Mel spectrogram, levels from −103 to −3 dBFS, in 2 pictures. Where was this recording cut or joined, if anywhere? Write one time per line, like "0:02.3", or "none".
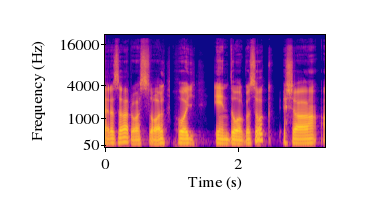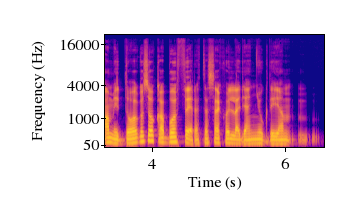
0:01.0

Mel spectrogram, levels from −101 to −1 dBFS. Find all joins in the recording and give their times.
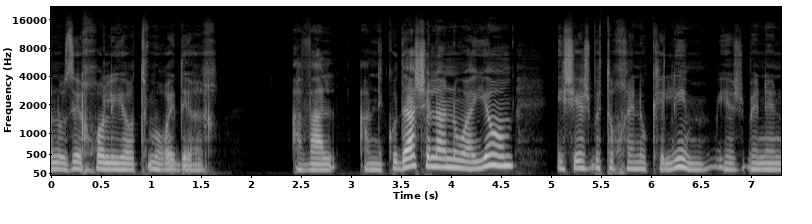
none

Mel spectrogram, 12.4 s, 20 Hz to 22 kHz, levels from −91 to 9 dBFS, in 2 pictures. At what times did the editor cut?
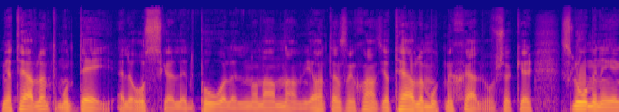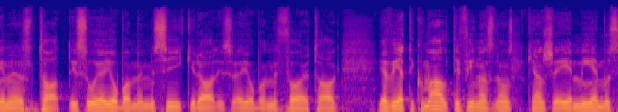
0:11.3

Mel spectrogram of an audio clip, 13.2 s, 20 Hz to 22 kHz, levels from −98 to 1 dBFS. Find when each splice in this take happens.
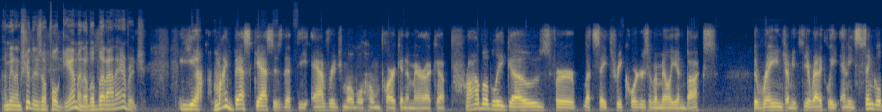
none

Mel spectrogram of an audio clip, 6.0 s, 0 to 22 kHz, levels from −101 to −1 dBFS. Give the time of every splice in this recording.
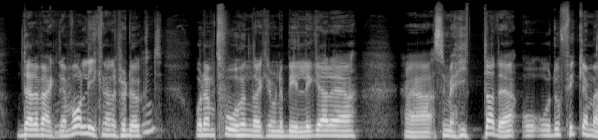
0:02.1

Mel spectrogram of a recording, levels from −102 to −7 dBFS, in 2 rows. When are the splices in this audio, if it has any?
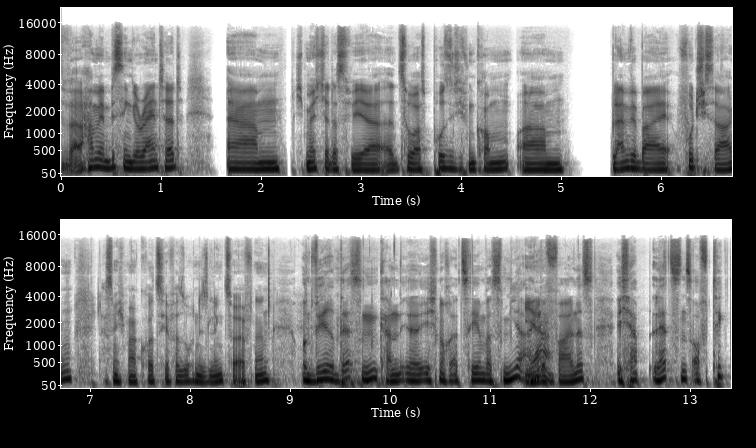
0:02.2
0:06.4

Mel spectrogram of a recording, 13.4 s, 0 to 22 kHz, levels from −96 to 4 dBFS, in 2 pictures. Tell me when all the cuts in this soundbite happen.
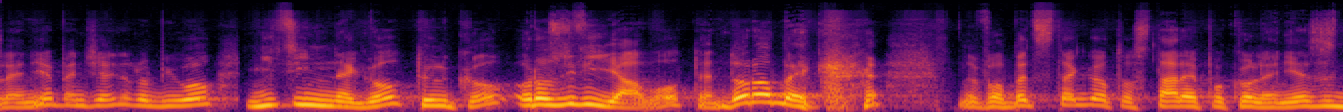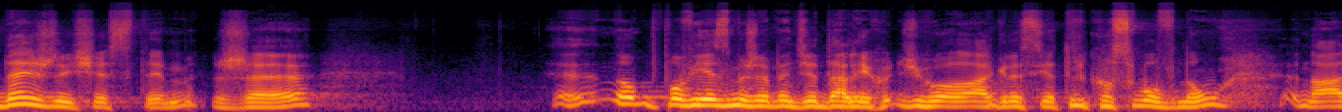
0:01.2
0:07.7

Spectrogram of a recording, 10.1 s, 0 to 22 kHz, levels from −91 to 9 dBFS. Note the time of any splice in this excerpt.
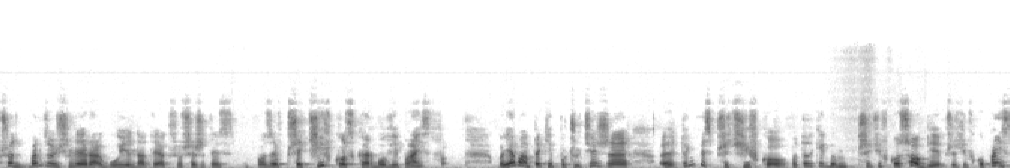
none

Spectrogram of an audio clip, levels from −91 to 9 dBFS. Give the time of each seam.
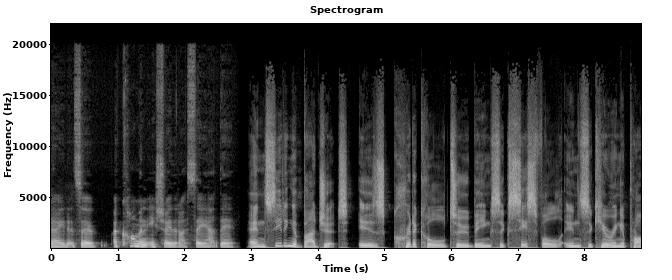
0:02.8

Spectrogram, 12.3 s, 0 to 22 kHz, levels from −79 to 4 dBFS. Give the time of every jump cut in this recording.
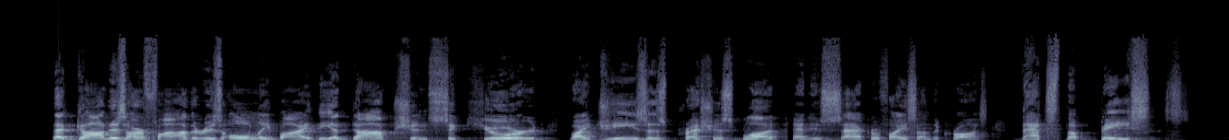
0:07.9

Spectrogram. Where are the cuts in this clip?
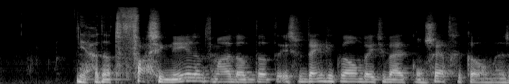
0:02.1

